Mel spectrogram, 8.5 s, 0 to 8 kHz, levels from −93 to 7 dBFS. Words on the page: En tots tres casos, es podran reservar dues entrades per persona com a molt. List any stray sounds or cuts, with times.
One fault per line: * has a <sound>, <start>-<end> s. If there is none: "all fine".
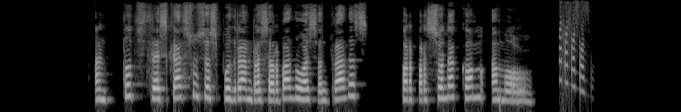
* has a chirp, 7.0-7.4 s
